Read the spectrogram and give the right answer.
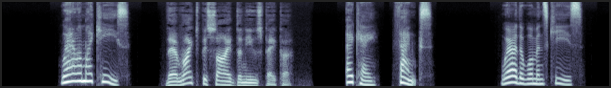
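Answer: Beside the newspaper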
